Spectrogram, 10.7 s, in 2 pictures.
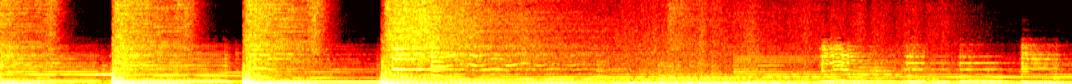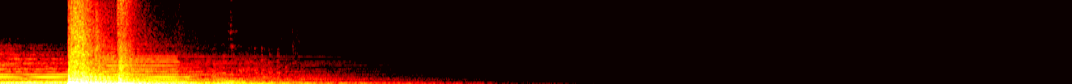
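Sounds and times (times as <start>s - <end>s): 
drums: 0.0s - 6.9s.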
